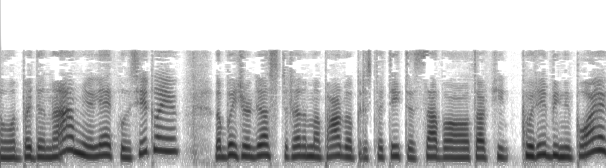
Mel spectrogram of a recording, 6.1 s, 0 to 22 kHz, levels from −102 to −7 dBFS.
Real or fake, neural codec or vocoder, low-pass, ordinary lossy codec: fake; codec, 16 kHz, 0.5 kbps, FunCodec, trained on Chinese and English, 25 frames a second; 7.2 kHz; MP3, 32 kbps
